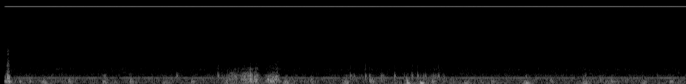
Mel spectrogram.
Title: Female heart, ultrasonic view, heartbeat sound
